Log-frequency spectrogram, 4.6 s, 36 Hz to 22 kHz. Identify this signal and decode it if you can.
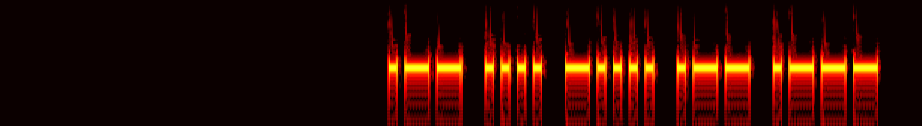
Morse code, heard as a keyed tone, about 32 wpm, 700 Hz. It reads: WH6WJ
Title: USA Call Signs - 5 Characters - 30wpm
